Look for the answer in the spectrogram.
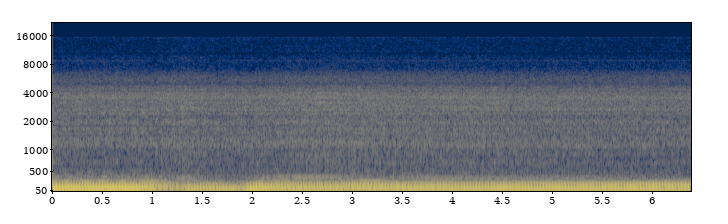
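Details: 2008 Audi A3 1.8 TFSI on a cold start: a lumpy, uneven idle with revs sagging and nearly dying, then recovering to a shaky idle. Replacing the PCV and fitting a K&N intake only partly improved it. Cold start misfire, cause unconfirmed.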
